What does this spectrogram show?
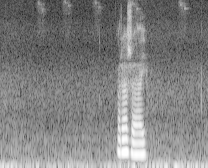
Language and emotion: Russian, neutral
